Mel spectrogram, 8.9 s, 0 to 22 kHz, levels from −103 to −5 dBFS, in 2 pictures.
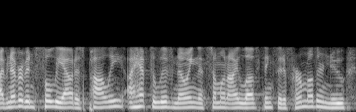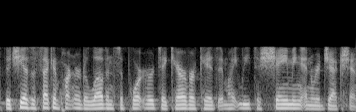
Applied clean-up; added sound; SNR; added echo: none; none; none; none.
